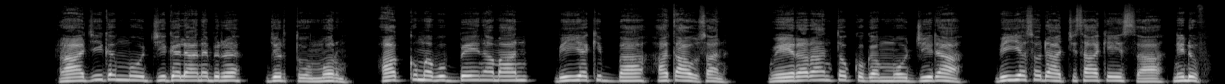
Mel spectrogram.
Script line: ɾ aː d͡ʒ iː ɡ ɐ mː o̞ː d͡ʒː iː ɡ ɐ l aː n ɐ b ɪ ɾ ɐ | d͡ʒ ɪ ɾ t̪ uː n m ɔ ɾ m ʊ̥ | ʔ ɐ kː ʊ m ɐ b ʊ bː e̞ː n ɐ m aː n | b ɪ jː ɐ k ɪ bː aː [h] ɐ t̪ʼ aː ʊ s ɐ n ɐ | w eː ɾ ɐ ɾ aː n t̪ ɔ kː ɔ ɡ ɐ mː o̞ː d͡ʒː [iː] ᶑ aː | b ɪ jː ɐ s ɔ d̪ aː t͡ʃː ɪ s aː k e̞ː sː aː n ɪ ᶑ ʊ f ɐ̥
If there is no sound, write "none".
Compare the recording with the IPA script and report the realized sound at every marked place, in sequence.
h, iː

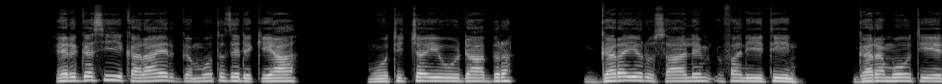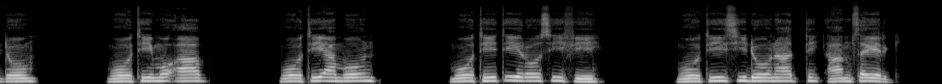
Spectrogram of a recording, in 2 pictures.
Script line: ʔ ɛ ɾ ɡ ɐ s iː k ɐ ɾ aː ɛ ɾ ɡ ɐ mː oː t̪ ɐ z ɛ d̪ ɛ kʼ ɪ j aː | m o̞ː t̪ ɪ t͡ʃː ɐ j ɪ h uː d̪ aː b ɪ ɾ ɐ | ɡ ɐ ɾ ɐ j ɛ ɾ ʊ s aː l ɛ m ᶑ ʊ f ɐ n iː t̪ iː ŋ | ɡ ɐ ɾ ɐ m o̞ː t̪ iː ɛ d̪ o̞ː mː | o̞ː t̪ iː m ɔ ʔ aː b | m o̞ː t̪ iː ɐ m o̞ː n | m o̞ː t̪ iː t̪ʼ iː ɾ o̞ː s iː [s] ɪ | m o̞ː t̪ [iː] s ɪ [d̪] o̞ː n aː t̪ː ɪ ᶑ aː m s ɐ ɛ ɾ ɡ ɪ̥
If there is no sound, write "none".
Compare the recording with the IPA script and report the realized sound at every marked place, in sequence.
f, iː, d̪

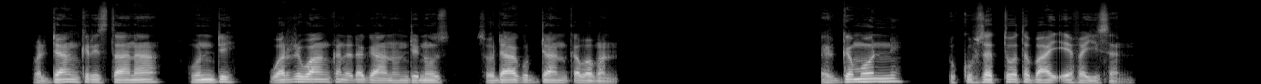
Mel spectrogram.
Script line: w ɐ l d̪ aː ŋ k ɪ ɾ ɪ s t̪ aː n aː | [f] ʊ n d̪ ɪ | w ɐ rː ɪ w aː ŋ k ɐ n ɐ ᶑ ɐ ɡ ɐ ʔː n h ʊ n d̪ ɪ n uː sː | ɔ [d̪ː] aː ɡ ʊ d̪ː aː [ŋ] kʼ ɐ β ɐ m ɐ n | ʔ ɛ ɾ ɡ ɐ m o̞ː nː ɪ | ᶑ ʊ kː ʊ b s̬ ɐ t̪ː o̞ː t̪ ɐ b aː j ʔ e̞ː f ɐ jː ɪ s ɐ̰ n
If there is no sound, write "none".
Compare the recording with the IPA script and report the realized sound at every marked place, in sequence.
h, d̪, ŋ

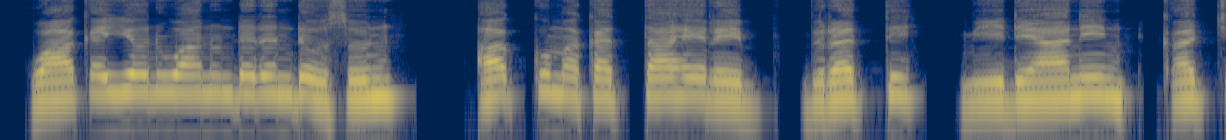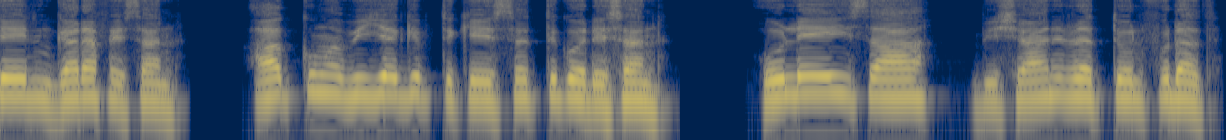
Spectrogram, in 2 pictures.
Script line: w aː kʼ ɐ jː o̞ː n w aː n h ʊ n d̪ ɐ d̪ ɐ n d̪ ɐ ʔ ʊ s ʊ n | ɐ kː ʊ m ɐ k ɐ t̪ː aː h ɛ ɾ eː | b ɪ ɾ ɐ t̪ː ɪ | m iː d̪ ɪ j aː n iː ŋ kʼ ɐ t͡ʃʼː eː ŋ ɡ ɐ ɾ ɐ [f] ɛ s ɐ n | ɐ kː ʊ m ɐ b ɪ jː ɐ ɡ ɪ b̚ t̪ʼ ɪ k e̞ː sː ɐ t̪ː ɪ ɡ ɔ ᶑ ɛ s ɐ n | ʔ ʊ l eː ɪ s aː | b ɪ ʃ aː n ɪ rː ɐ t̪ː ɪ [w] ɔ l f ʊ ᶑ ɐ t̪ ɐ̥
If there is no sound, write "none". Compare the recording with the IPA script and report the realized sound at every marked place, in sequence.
f, w

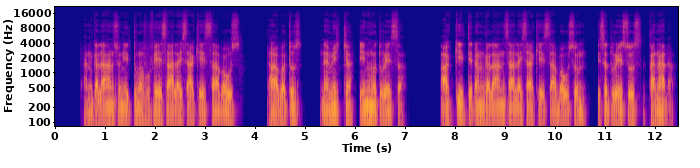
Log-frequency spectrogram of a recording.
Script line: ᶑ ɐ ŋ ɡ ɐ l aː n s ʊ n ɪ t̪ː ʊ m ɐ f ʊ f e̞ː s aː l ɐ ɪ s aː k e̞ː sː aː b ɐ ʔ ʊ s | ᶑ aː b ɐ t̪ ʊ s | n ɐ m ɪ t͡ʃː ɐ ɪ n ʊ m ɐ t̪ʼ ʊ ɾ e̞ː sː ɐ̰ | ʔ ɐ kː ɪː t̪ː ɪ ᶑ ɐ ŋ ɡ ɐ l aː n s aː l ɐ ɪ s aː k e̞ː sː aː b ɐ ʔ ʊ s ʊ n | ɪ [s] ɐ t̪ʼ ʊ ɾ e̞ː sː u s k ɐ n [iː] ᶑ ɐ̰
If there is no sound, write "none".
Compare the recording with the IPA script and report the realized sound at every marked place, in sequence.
s, aː

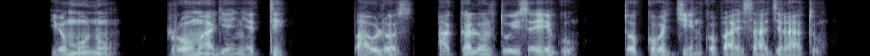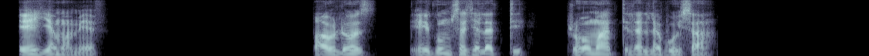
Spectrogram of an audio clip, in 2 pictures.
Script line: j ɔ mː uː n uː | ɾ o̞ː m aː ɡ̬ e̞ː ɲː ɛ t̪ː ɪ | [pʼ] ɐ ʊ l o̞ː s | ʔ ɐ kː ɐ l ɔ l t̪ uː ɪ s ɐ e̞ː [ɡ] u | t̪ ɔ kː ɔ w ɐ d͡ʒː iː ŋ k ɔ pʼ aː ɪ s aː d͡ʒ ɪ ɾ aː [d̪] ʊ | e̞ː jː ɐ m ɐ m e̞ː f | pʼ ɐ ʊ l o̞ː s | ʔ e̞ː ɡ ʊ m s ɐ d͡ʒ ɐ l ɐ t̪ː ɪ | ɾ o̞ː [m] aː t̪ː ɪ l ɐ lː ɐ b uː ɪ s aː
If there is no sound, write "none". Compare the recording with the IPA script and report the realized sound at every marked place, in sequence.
pʼ, ɡ, t̪, m

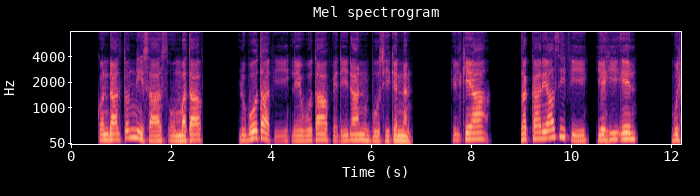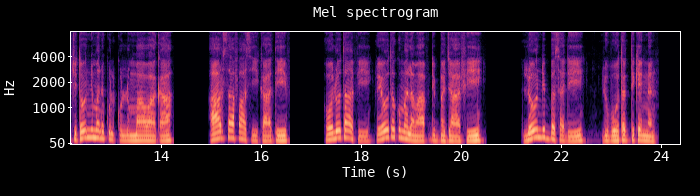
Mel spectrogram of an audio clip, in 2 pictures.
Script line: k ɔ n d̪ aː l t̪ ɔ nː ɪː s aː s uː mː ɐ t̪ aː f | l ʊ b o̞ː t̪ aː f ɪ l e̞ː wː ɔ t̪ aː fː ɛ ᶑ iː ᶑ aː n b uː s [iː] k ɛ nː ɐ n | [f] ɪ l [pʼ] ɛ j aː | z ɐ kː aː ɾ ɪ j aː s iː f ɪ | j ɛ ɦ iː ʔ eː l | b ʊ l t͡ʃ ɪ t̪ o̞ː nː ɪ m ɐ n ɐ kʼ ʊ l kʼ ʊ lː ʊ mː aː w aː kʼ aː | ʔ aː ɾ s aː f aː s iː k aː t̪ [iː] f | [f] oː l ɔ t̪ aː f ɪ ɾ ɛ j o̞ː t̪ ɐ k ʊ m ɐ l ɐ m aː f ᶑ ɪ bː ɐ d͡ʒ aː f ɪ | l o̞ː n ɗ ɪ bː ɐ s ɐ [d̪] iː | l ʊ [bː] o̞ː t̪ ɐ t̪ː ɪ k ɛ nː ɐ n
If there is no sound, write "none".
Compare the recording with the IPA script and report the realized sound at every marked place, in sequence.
iː, h, kʼ, iː, h, d̪, b

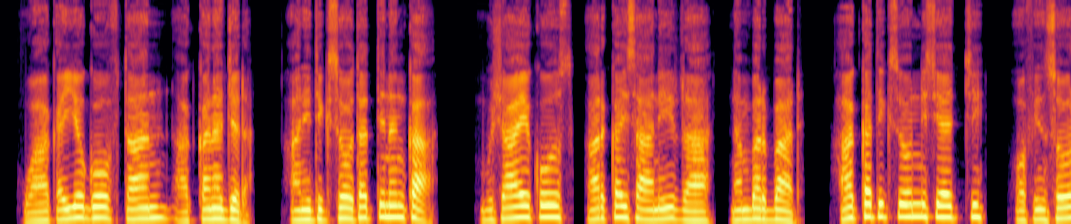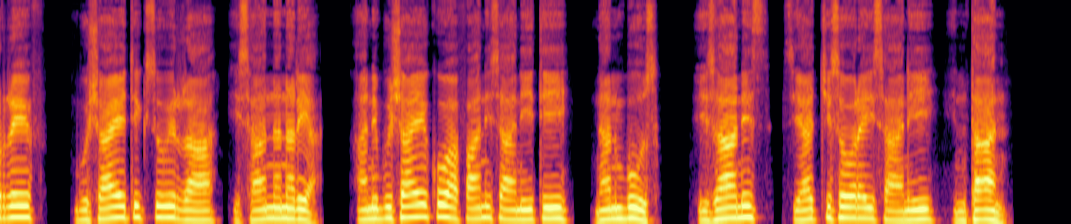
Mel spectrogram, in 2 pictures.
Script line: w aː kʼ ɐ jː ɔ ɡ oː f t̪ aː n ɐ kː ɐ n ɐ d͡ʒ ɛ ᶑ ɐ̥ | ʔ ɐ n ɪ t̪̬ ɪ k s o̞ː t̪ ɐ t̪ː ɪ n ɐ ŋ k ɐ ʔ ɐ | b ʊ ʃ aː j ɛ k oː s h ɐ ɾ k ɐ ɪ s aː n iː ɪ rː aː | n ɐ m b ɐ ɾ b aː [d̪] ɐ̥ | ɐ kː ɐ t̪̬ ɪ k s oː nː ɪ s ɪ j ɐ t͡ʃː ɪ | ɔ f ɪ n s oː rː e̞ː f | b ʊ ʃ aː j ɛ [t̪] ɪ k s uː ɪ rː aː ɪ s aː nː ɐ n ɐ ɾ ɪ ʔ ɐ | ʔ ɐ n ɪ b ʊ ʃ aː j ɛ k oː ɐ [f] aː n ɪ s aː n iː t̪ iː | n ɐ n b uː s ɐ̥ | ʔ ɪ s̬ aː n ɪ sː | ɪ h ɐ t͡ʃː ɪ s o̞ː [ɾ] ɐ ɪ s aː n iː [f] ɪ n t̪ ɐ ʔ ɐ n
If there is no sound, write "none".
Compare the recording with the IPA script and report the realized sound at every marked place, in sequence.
d̪, t̪, f, ɾ, h

